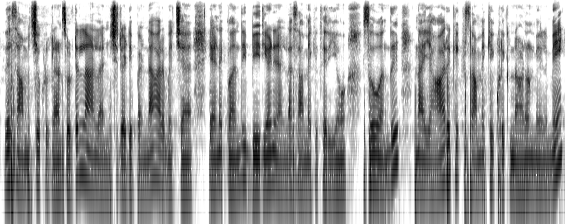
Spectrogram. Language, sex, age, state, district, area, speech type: Tamil, male, 18-30, Tamil Nadu, Cuddalore, rural, spontaneous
